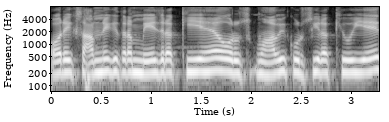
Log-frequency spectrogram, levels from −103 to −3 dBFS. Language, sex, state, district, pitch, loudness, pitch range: Hindi, female, Bihar, Patna, 210 Hz, -13 LUFS, 200-215 Hz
